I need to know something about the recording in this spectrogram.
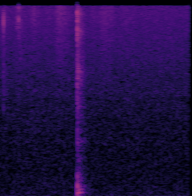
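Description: A plastic glue bottle set down on a craft mat: one sharp knock about halfway through, with a few faint paper ticks before it.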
